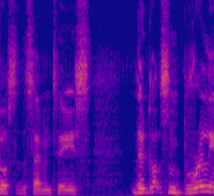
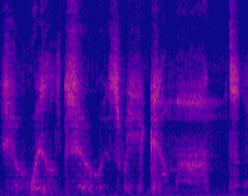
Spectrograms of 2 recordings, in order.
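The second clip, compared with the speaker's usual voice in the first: hissed slowly in a whisper. Describing the Sea Devils' scary voice, the speaker demonstrates their whisper hiss. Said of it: "just the kind of whisper hiss that they have".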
